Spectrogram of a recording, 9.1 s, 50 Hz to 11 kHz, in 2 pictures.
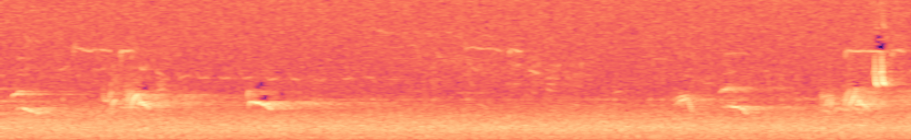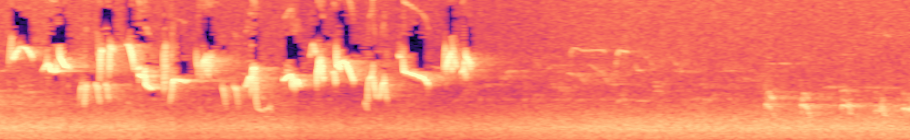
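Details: Dunnock singing in the early morning of 8 March 2022 at 08:55 at Saarn-Mendener Ruhraue, Mülheim an der Ruhr, recorded on a Canon EOS R5. Its high, rapid, jingling warble lasts about two and a half seconds, with scattered thrush notes over a steady rushing background.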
